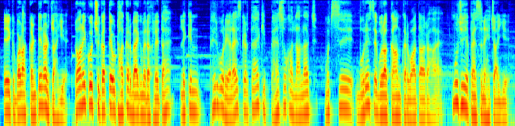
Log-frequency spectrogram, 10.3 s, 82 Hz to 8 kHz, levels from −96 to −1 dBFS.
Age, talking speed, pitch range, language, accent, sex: 20-39, 210 wpm, 110-150 Hz, Hindi, native, male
